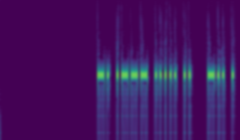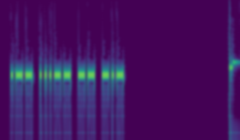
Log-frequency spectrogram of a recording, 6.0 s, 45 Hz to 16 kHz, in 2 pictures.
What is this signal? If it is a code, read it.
Morse code, heard as a keyed tone, about 40 wpm, 700 Hz. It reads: NJ5I DE W3MK
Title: USA Callsign DE Callsign - 4 Characters - 40wpm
